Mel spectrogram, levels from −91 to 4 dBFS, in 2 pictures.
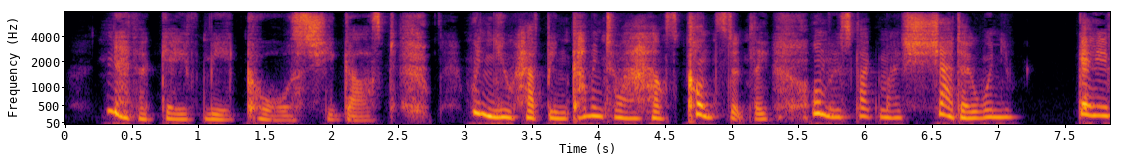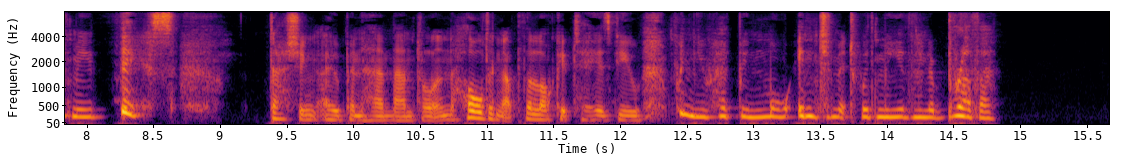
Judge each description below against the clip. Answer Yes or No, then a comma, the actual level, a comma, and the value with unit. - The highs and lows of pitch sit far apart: Yes, wide, 7.5 semitones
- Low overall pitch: No, medium, 185 Hz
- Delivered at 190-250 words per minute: No, average, 180 wpm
